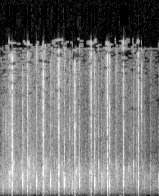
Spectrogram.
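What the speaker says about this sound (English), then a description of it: "if we can give you a big round of applause" A small audience at a full board meeting applauds with a steady patter of individual claps, moderately close in a room, without voices on top.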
